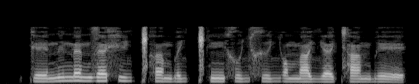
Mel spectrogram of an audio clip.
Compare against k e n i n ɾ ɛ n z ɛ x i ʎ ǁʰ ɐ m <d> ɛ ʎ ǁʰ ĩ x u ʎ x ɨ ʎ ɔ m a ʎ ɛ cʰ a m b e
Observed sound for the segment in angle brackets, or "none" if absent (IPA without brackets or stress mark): b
